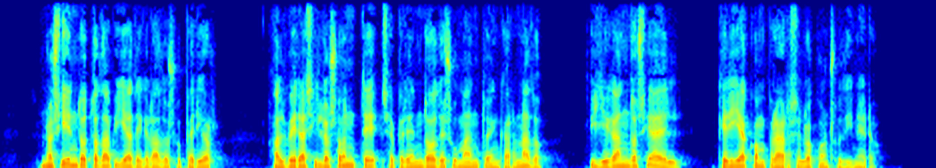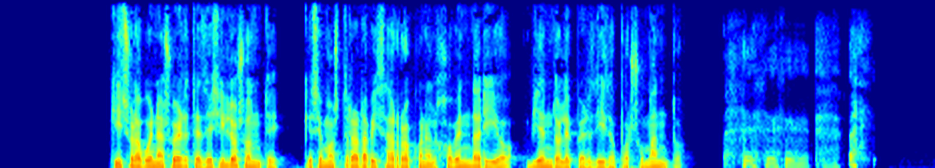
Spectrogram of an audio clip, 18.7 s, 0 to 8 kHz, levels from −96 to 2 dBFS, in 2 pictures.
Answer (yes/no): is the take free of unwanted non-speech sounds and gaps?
no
